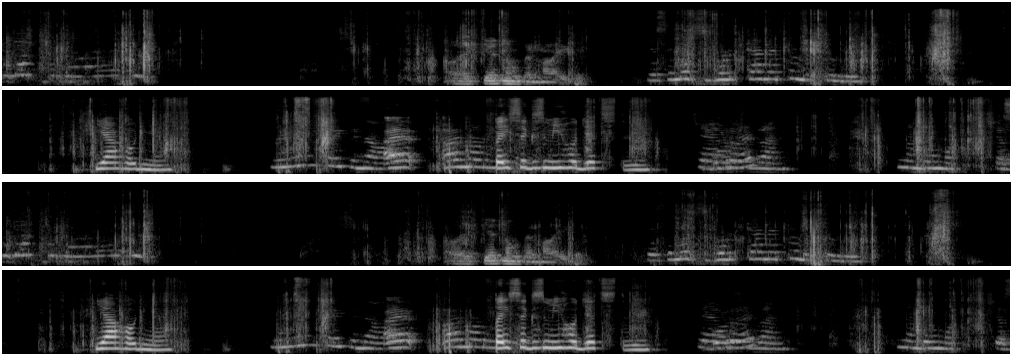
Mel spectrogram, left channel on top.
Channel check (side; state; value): both; normal; correlation 0.47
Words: Ale ještě jednou ten malej. Já jsem moc Borka nepamatuju. Já hodně. A mám Pejsek z mýho dětství. Já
